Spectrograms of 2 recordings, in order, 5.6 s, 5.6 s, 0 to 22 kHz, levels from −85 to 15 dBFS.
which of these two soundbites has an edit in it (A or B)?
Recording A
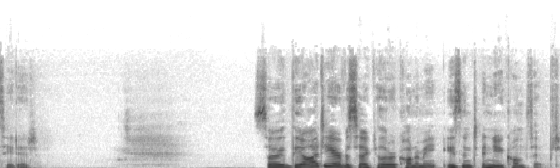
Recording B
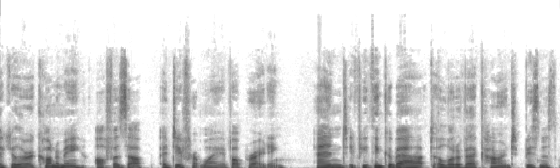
B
